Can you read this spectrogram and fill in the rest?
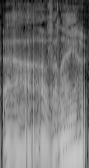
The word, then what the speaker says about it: Vallejo: It was using a couple of Vallejo.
